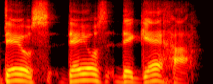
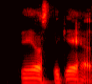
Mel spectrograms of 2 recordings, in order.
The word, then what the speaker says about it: Deus de Guerra: Deus de Guerra, God of War. Is that right? – Deus de Guerra. – Deus de Guerra. See? – Spell it. – Yeah. Right D-E-U-S, then D-E, and then G-U-E-R-R-A.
